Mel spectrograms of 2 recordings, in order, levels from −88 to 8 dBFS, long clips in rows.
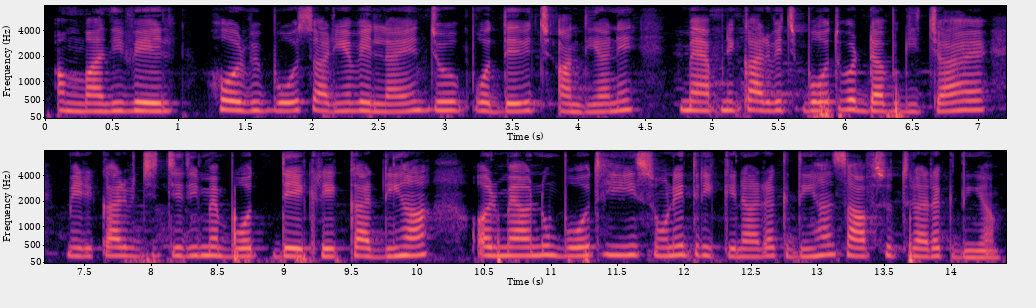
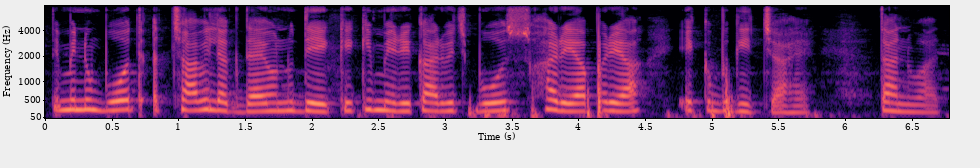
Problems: none marked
